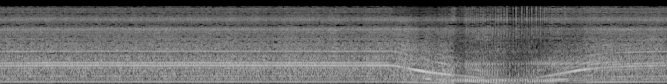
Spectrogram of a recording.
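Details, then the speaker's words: Poulan handheld two-stroke leaf blower after fuel line replacement: high buzz sags sharply then climbs back as the choke is flicked on and off to loosen dirt in the carburetor. "what I was doing will you you saw me doing it was once I had it running I kept on choking it choke off choke on choke choke on sometimes that loosens up all the crap in the in the carburetor"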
